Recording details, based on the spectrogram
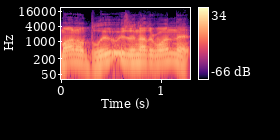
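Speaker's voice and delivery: voice cracking. Talking through decks on a Sunday morning before coffee, voice cracking. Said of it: "excuse me, my voice cracked".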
